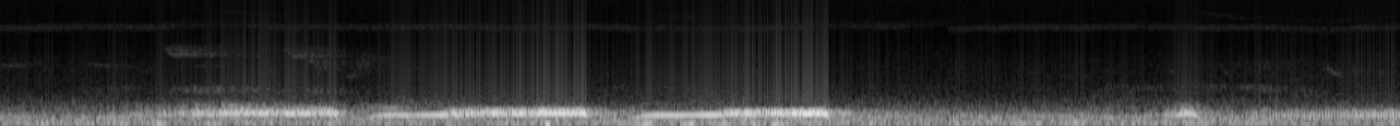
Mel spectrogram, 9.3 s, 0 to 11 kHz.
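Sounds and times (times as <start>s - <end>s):
Cinnamon-bellied imperial pigeon deep hollow coos: 0.8s - 5.8s, 7.7s - 9.3s.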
